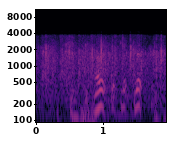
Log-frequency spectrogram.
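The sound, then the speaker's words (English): A crowd applauds a speaker during a speech about government spending, in a steady, dense wash of clapping for about two seconds, with a few voices calling out briefly in the middle. “I'm not trying to elicit applause, thank you, but and our plan has worked.”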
